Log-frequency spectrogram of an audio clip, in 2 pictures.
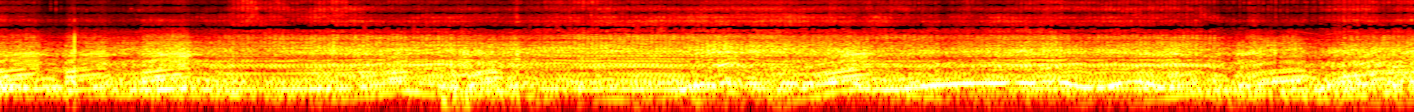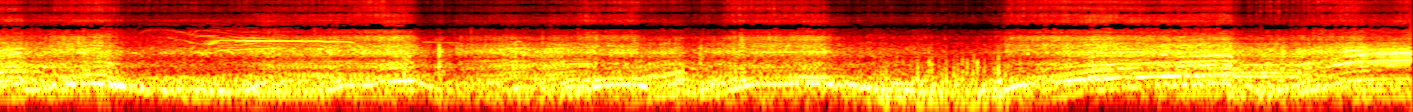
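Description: Several demolition derby cars' engines revving up and down again and again as the cars push and ram each other, with a few knocks of metal on metal as they collide.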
